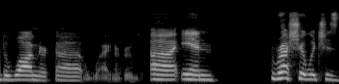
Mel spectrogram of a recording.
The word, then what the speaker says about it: Wagner: So the Wagner Group, for example, I want to pronounce it like a German, the Wagner Group in Russia, which is their big mercenary company.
